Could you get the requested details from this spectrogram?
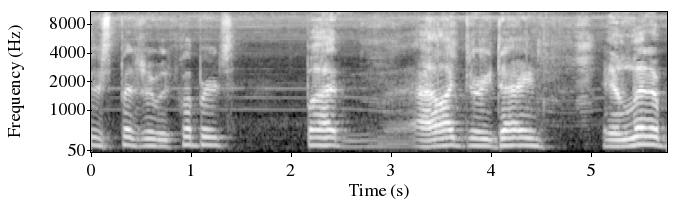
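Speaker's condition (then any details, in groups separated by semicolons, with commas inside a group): Friedreich's ataxia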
